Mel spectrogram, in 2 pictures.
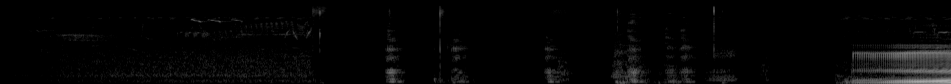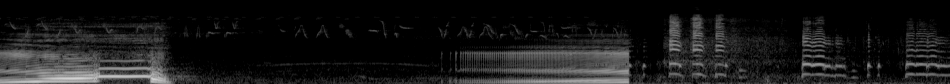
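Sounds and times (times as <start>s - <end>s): small birds chirping: 8.4s - 15.4s
cow mooing: 8.5s - 11.3s, 14.0s - 15.8s.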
